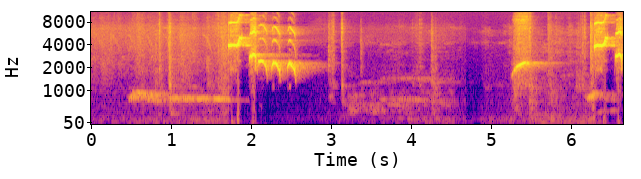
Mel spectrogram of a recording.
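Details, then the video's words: Vigorously calling Javan kingfisher from Indonesia: a harsh rasping burst running into four arched, descending notes, with a rising call about three seconds later and a low steady whistle before the main phrase. "EKEK KELING GACOR DAHSYAT"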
